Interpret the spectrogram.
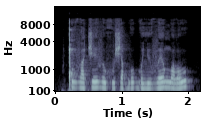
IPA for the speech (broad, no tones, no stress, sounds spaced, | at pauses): ǃ u v a t͡ʃ e v ɛ xʷ e ʃ a b o ɡʷ e lʲ o v ɛ ŋʷ a lˠ u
